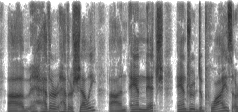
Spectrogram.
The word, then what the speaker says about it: Dubois: Jerry Hutton, Elizabeth White, Heather Shelley, Ann Nitch, Andrew Dubois or Dubois. There's no O. It's not Dubois.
